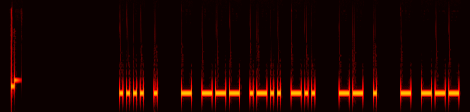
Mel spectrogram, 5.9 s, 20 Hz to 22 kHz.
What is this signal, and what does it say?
Morse code, heard as a keyed tone, about 28 wpm, 700 Hz. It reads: HE TOLD ME TO
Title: Sentences from Top 1000 Words - Review Part 6 - 28wpm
